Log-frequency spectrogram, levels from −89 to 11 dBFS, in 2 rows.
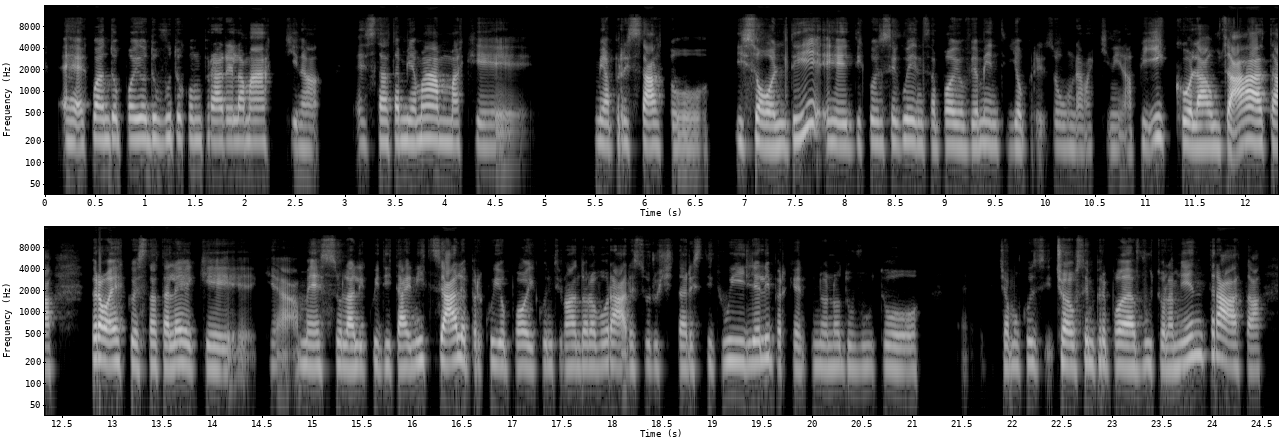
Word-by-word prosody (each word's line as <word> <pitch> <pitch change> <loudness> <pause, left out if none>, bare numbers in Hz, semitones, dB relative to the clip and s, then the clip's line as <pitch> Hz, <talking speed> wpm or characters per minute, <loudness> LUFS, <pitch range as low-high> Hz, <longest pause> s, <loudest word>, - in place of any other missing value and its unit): Ehm, 190 -4 0
quando 210 0 +2
poi 210 0 +1
ho 210 - +4
dovuto 210 +1 -2
comprare 200 -1 -2
la 195 0 +1
macchina, 195 -4 -3 0.3
è 185 - -15
stata 195 +3 -1
mia 195 -1 -1
mamma 200 -2 +3
che 170 - -10 0.6
mi 195 - -4
ha 175 - 0
prestato 175 - -1 0.3
i 190 - -7
soldi, 180 - +1
e 180 -2 -1
di 185 +1 -12
conseguenza 185 -1 -3
poi 175 +1 0
ovviamente 175 +1 -5
io 165 0 -3
ho - - -13
preso 170 +1 -16
una 165 -1 -10
macchinina 160 -1 -15
piccola, 185 -3 +1
usata, 175 +1 +7 0.3
però 215 -2 +8
ecco 195 0 +2
è - - -1
stata 180 0 -1
lei 180 0 +1
che 165 -3 -6
che 185 -4 -17
ha - - -6
messo 175 0 -3
la 170 -1 +5
liquidità 175 0 -2
iniziale 200 +4 +4
per 180 -2 -9
cui 190 +2 -7
io 180 - -2
poi 175 -1 -1
continuando 175 0 -5
a - - -3
lavorare, 175 0 0
son 170 +2 -13
riuscita 175 0 -8
a - - -1
restituirglieli, 190 +4 -3
perché 175 -3 -8
non 175 -1 -8
ho 175 - -5
dovuto, 170 -1 -7 0.4
ehm, - - -36 0.2
diciamo 175 0 -8
così 190 0 -8
cioè 195 - +2
ho 175 - +1
sempre 190 +1 -4
poi 180 +1 +3
avuto 170 +1 0
la 165 - -2
mia 185 +4 -1
entrata, 210 -10 +2
180 Hz, 165 wpm, -20 LUFS, 170-195 Hz, 0.6 s, però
